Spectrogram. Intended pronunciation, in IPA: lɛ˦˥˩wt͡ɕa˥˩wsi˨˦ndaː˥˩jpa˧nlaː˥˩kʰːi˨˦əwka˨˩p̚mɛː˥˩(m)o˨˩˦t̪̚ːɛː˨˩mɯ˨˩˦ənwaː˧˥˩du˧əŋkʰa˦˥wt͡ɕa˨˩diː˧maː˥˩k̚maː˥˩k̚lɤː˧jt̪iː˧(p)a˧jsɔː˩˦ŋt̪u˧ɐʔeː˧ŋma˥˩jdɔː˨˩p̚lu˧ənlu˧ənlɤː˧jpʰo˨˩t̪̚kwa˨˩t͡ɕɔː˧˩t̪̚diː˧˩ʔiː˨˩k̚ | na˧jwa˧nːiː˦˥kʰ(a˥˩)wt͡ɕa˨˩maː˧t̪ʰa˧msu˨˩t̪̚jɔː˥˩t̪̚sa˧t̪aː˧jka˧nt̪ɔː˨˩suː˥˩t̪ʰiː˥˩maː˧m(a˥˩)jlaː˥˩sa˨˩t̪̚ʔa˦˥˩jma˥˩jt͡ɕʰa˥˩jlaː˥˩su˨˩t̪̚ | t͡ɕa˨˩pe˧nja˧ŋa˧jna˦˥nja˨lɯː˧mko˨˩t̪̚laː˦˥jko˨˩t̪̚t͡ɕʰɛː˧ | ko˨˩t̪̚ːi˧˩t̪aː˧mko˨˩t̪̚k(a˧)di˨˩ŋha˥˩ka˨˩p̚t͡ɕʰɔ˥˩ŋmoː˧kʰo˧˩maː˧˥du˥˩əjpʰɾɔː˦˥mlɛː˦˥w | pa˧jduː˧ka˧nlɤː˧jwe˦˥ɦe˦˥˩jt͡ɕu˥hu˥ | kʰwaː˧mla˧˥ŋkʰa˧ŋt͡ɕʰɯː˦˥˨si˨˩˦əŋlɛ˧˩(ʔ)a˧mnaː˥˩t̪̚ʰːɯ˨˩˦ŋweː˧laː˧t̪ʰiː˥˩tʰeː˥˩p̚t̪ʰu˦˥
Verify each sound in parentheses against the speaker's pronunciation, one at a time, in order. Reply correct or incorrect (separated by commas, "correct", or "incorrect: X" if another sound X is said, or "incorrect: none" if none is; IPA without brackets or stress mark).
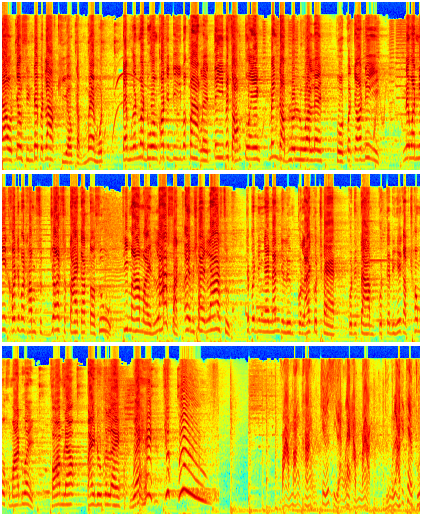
correct, correct, incorrect: a˦˥, incorrect: a˨˩, correct, correct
